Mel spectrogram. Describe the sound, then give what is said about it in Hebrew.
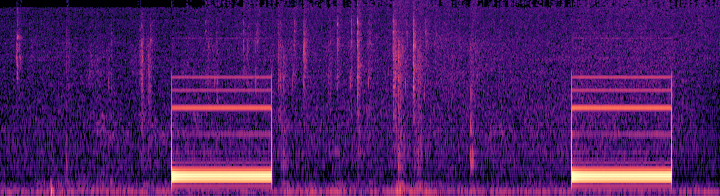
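A telephone line signal sounds while a call is placed to a listener: two steady, one-second electronic tones separated by a long pause, over a low background hum. “אנחנו הולכים לחייג לאחד מהמאזינים ולבשר אותו בבשורה טובה”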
